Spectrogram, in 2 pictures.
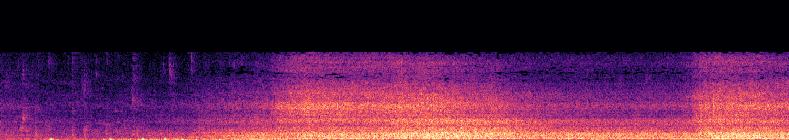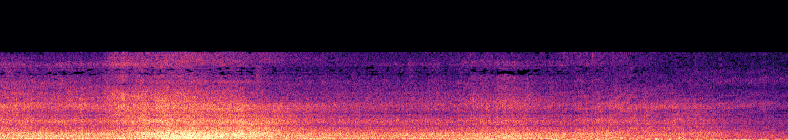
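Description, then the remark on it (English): Ocean waves crash onto the shore in slow, rolling surges, each broad wash of surf swelling and then fading, with a steady low rumble and some wind underneath. “Watching the waves crash in.”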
